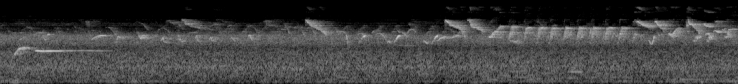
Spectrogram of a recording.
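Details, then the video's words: Oriental white-eye in ngalas-style song, a master recording for training caged birds; a thin flat whistle opens, followed by quick bursts of sharp, high chirps that build into a continuous twittering run. "semastering pleci || masteran ampuh pleci yang denger auto nyaut"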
